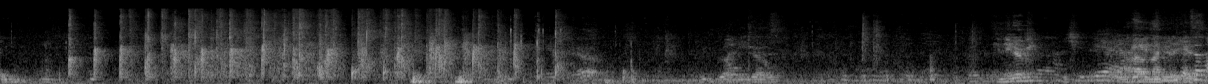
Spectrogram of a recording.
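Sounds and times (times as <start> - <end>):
murmur of voices: 5.1 - 12.0.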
